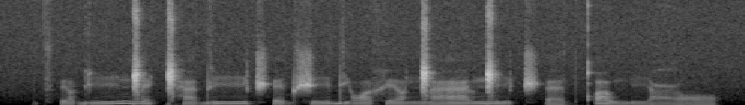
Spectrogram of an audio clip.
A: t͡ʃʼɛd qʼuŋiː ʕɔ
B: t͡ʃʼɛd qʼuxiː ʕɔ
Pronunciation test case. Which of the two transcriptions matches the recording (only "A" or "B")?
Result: A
